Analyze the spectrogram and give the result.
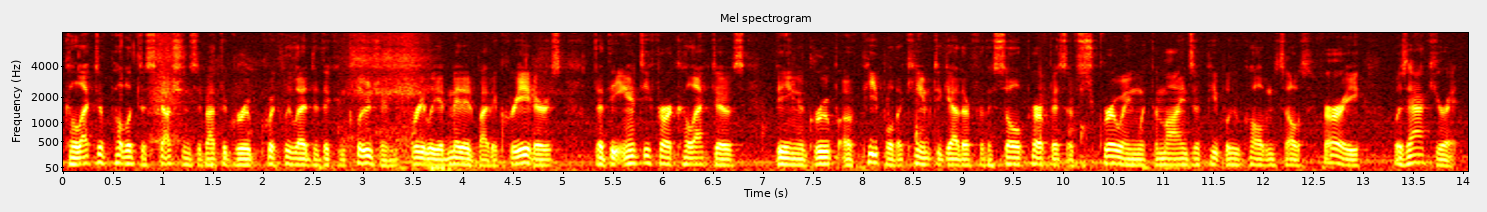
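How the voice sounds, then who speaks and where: Male documentary narrator, low and steady, informative read; audio has clear background noise. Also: fairly quick. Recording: noisy played-back video audio.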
